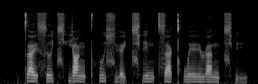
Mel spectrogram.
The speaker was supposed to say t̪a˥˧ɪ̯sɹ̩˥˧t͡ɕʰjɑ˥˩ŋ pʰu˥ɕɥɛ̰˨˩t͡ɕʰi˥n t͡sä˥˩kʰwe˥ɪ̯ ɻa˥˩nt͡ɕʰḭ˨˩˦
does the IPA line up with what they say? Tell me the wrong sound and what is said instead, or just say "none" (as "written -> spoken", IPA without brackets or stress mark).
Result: none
